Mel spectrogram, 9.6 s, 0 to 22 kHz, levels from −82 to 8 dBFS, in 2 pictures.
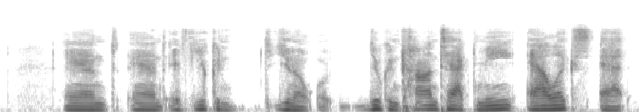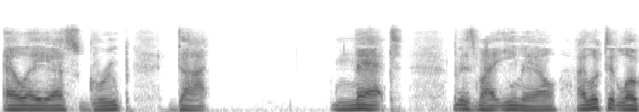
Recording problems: garbled, watery; slightly
abrupt cut into speech; at the end

